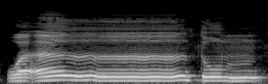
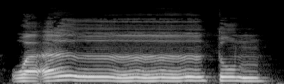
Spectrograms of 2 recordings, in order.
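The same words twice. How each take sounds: Both takes have the same delivery.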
